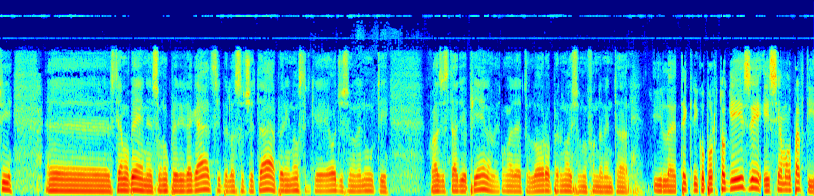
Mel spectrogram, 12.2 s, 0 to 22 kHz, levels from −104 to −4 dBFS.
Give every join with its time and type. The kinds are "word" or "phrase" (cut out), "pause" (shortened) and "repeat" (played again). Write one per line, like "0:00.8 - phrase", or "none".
0:01.9 - word
0:02.5 - word
0:04.7 - word
0:07.5 - word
